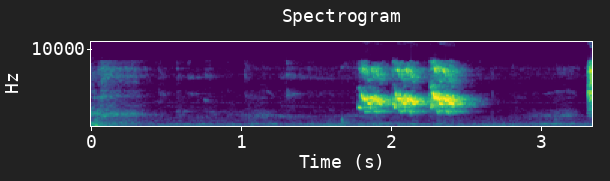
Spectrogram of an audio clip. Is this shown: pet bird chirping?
yes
